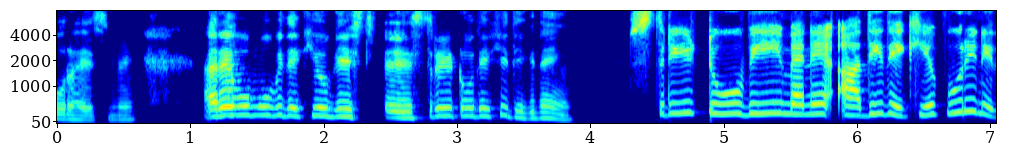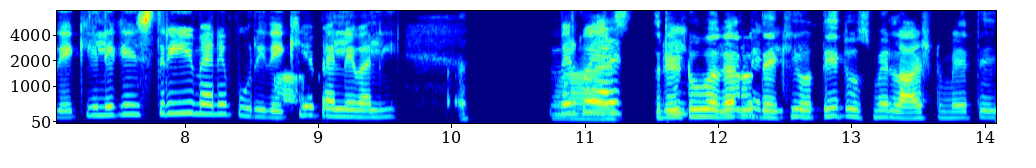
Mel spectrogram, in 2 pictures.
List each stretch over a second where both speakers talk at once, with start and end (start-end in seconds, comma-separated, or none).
10.8-12.7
